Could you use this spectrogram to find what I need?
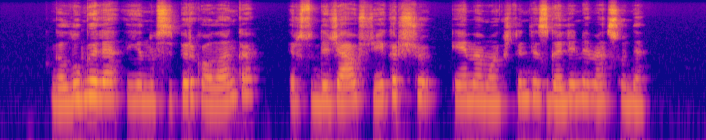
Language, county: Lithuanian, Vilnius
